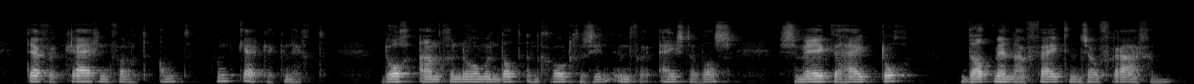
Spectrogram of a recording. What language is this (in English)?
Dutch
